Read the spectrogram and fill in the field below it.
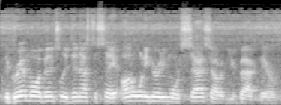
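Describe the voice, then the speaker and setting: A man's voice: on the high side, racing, warm tone, a little hiss or hum, rough recording. A man casually recapping a cartoon episode, rambling through the plot and quoting lines along the way. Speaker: cartoon reviewer.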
